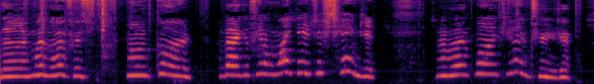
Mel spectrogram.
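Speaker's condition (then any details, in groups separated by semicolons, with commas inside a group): Brain injury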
